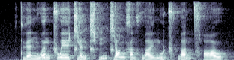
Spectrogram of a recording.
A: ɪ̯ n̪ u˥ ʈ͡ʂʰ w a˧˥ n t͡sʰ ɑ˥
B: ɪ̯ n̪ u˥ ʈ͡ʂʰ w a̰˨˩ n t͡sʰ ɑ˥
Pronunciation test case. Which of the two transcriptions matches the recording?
B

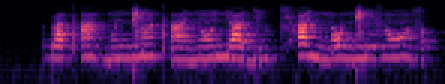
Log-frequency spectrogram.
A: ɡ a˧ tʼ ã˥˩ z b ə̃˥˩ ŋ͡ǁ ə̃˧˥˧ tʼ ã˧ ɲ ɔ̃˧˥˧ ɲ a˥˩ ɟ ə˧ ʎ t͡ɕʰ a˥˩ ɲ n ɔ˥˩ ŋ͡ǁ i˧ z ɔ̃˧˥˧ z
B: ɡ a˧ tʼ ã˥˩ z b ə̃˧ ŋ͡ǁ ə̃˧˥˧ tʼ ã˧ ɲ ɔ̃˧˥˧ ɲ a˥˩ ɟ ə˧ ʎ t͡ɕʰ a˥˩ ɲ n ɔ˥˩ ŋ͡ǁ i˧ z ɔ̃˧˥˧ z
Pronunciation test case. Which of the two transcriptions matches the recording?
A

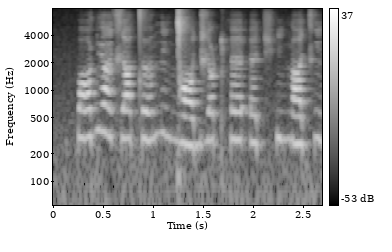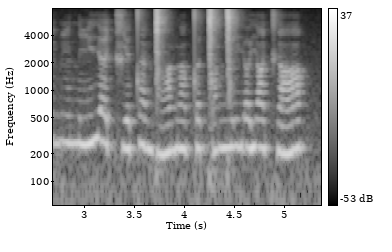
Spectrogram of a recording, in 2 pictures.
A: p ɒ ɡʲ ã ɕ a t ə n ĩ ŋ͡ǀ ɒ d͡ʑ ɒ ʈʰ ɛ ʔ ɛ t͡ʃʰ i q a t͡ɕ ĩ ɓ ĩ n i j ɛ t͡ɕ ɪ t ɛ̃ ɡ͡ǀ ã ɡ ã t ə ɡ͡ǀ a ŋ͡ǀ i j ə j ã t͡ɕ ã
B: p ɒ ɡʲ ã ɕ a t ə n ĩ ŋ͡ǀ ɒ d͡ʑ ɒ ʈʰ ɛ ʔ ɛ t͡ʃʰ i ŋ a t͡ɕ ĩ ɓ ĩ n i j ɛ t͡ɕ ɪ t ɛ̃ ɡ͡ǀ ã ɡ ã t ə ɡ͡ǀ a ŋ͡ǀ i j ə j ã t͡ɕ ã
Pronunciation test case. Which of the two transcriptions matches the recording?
B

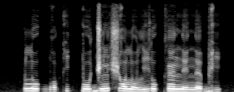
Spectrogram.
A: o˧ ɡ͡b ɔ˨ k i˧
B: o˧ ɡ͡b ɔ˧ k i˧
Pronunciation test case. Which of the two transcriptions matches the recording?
A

